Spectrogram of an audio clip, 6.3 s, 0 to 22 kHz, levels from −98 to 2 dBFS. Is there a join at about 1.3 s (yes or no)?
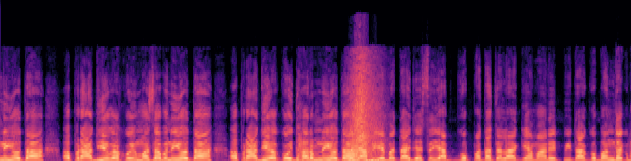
no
